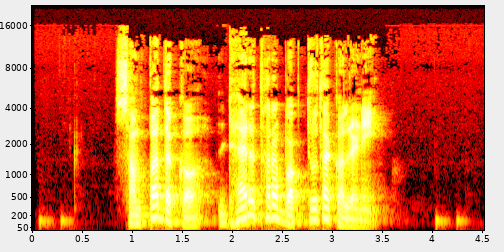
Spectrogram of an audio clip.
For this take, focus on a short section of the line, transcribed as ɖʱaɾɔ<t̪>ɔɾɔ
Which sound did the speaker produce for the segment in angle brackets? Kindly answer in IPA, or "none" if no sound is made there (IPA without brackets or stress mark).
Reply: t̪ʰ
